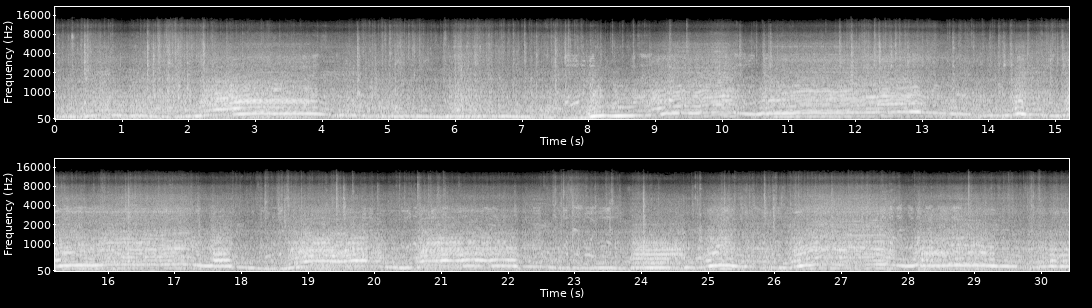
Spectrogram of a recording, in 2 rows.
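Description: Ford Escort RS 2000's Cosworth BDA twin-cam four-cylinder rally engine heard from inside the car, revving up through the gears and falling back again and again as the driver lifts and brakes for corners. Gravel and road noise run underneath.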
